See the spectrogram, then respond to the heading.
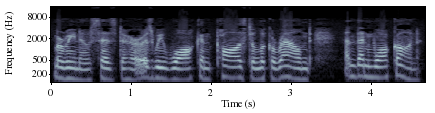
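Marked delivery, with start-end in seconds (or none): none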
